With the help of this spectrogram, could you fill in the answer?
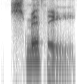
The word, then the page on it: smithy: American English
